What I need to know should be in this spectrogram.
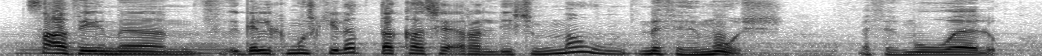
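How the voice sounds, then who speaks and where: Music plays in the background as a man talks. His pitch is fairly high and his intonation lively. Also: moderate pace. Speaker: gaming YouTuber. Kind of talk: horror story told over gameplay. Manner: casual, conversational.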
